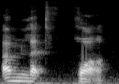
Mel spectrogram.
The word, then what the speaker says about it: AMLATPA: So AMLATPA is how you pronounced it.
